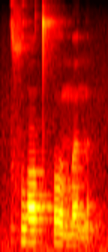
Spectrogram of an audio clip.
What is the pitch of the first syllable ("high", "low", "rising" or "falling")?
high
